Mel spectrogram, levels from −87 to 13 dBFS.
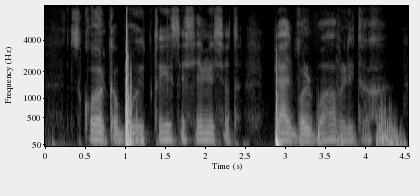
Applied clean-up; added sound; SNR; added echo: none; none; none; none.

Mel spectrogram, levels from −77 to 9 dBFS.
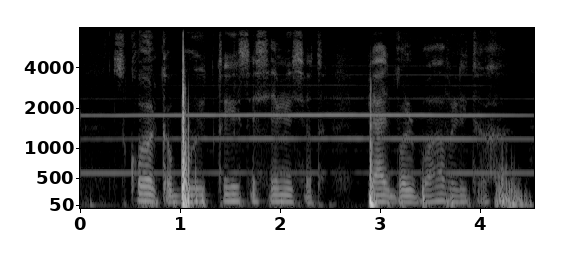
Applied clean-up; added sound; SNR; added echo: none; Wind instrument, woodwind instrument; 14 dB; none.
